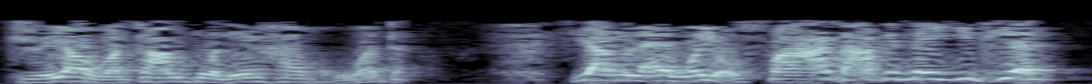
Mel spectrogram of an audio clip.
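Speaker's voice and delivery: tearful cry. Acted. Zhang kneels weeping, thanking him.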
